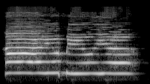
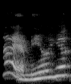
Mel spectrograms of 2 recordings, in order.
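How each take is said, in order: First: High, loud sing-out hello; group greeting. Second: Said in the usual way. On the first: Shown as a demonstration. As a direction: lead a class of children greeting a newcomer. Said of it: "Everybody say hi to Amelia".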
